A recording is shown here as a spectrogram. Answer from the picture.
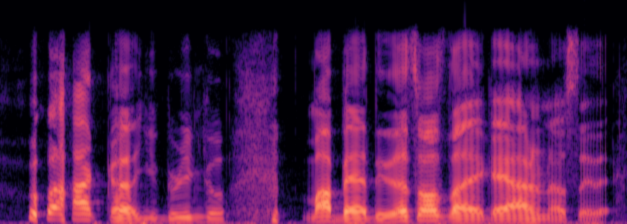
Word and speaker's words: Oaxaca: All right, your boy Guy's Toy says it's pronounced Oaxaca, you gringo.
